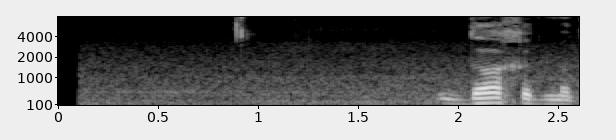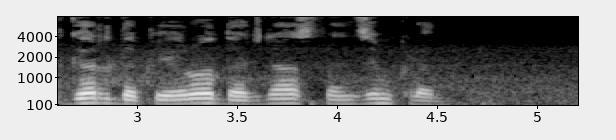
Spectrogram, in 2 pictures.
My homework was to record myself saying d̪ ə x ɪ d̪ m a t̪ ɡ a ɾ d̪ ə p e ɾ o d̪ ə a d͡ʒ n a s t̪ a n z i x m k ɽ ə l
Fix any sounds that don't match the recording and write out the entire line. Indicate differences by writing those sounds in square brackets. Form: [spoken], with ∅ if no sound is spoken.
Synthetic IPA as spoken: d̪ [ɑ] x ɪ d̪ m a t̪ ɡ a ɾ d̪ ə p e ɾ o d̪ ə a d͡ʒ n [ɑ] s t̪ a n z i [∅] m k ɽ ə l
